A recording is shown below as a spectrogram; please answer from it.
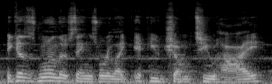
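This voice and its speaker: A man's voice: mid-range voice, a little fast. A man giving casual, informal live commentary as he speedruns a video game, thinking aloud. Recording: game music behind the voice. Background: video game music.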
